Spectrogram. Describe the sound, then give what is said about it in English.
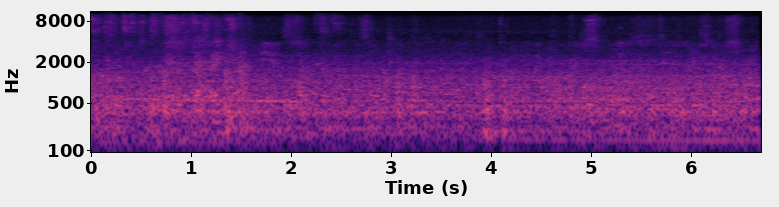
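Steady, continuous rumble and airy rushing noise inside a moving DLR light rail train bound for Beckton, with Star Lane as the next stop, holding an even level throughout with only slight swells and faint rattles. “Okay, I'm now on the DLR. Train is for Beckton.”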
